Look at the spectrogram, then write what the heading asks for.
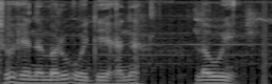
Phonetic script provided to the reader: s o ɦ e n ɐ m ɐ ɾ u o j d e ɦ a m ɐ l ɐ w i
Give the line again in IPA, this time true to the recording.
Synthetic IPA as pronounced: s u ɦ e n ɐ m ɐ ɾ u o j d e ɦ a n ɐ l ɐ w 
